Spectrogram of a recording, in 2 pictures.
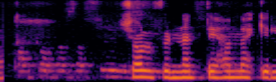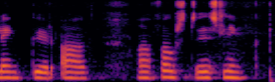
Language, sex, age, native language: Icelandic, male, 12, Icelandic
